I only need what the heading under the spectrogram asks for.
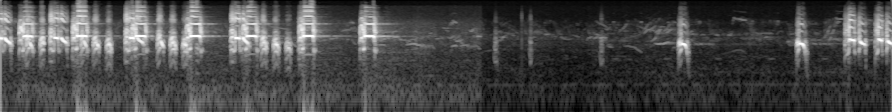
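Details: Grey francolin, called teetar, a female voice used as a hunting call in jungle and village countryside: loud, harsh, rapid squawking notes in quick bursts for about four seconds, a pause, then shorter scattered call bursts resuming near the end.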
